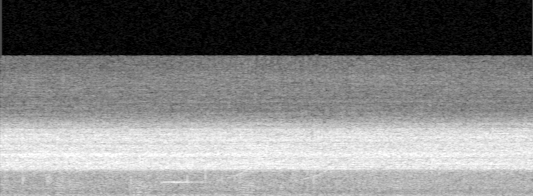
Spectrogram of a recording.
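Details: Cicadas in summer give a loud, unchanging sizzling buzz for the whole stretch, with one faint brief whistled note in the background.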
